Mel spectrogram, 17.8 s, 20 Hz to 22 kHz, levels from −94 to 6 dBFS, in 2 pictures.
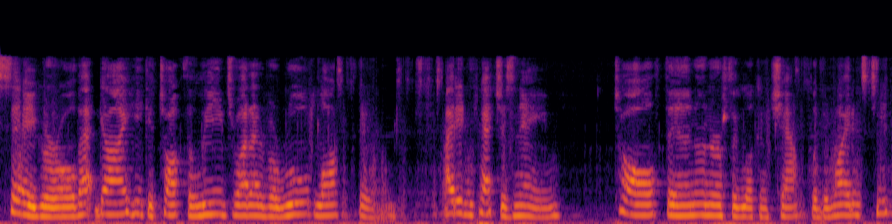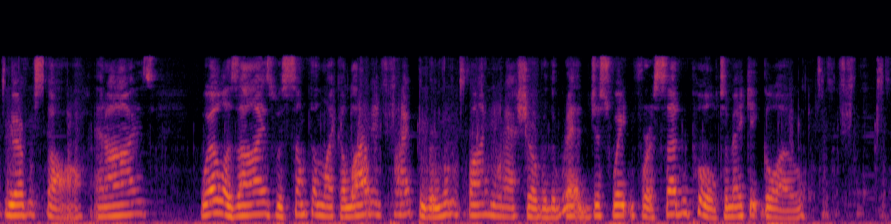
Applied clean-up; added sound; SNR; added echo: neural separator model SepFormer DNS4.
